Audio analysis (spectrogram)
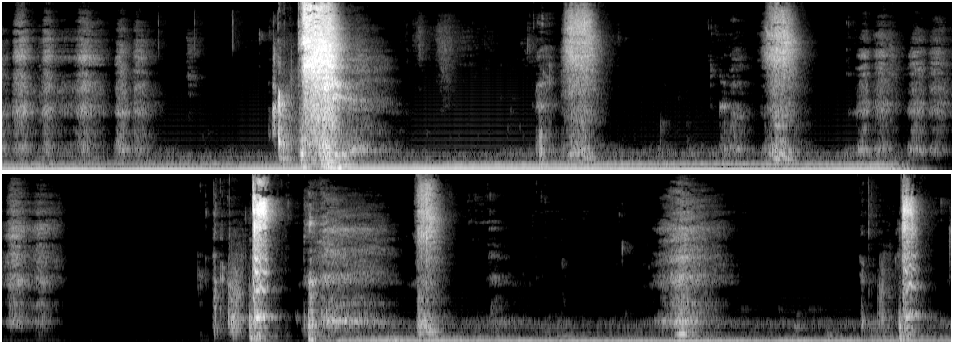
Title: Sneezing Attack!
